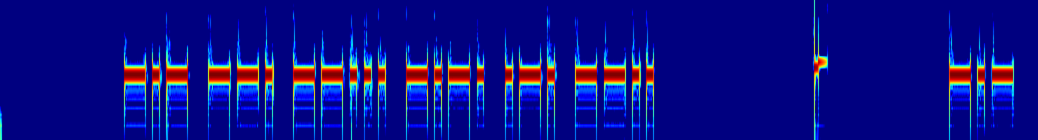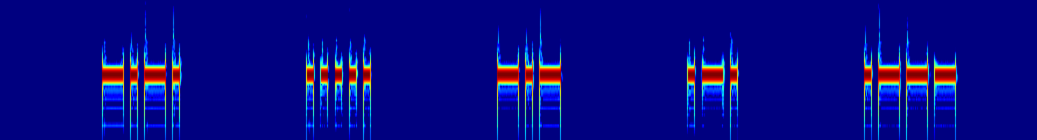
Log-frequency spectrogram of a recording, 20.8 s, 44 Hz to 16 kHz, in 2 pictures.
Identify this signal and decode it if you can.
Morse code, heard as a keyed tone, about 17 wpm, spaced as for 9 wpm, 700 Hz. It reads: KG7CRZ KC5KRJ
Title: USA Call Signs - 6 Characters - 6x Character Spacing - 17wpm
